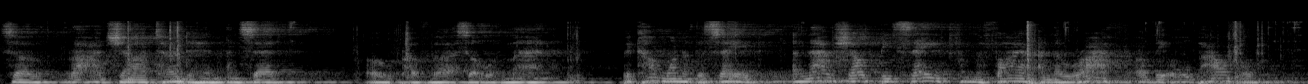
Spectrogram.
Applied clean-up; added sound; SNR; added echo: none; Keys jangling; 16 dB; reverberation time 2.5 s.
